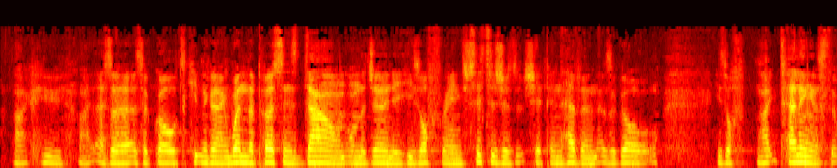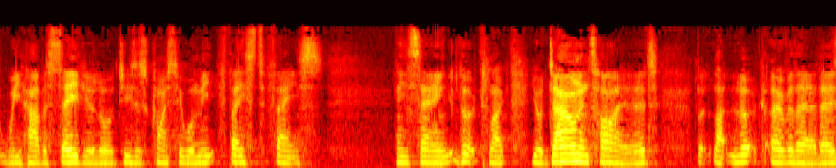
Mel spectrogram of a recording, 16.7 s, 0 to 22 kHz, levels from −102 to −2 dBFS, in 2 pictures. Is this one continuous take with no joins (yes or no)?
yes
